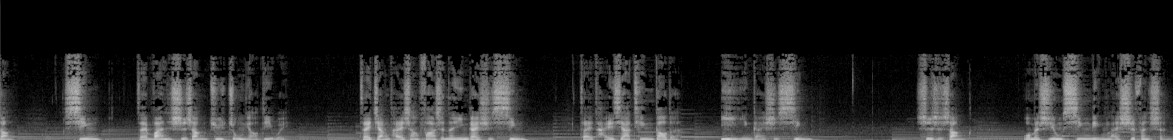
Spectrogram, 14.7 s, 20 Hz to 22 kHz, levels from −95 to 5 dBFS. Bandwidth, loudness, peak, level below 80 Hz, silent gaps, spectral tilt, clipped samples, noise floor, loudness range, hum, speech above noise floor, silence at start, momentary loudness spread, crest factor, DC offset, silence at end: 13.5 kHz; -25 LUFS; -4 dBFS; -48 dBFS; none; -3.5 dB/octave; under 0.1%; -54 dBFS; 4 LU; none; 29 dB; 0 s; 11 LU; 22 dB; under 0.1%; 0 s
